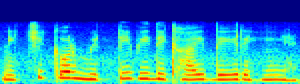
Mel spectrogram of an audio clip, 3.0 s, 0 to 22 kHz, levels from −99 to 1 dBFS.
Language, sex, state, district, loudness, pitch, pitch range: Hindi, female, Jharkhand, Garhwa, -17 LUFS, 235 Hz, 225-270 Hz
